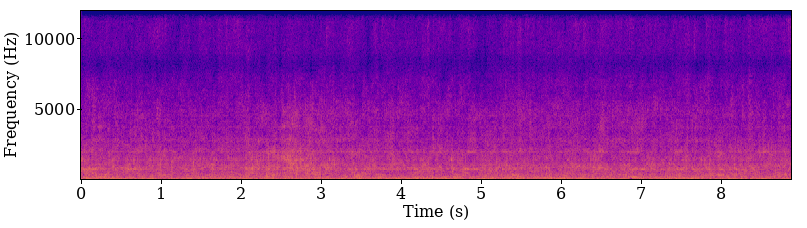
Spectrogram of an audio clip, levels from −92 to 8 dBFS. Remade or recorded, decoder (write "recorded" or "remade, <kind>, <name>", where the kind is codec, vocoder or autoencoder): remade, codec, HILCodec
